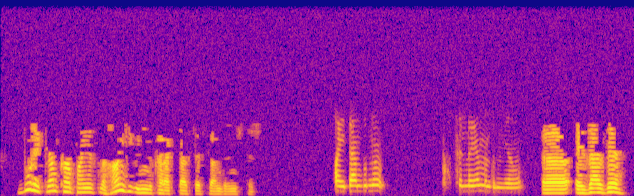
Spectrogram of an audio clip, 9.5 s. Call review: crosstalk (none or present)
none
